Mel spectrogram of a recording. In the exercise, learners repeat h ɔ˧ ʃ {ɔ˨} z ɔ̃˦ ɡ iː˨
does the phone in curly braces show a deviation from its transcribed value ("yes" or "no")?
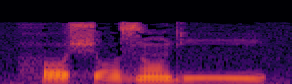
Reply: no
